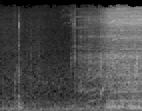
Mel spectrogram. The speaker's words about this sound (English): I think a boy with a long drill would be able to do this. Shut up, my drill's bloody long enough.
